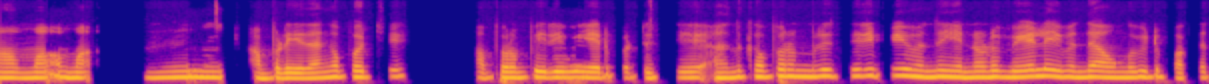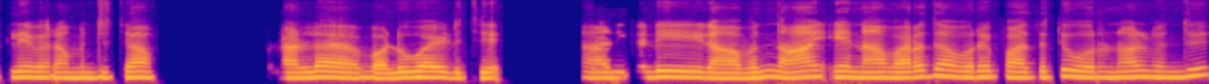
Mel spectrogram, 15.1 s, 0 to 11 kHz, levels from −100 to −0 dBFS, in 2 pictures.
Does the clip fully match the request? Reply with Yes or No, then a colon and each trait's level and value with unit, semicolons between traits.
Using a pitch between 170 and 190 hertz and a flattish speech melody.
Yes: medium, 185 Hz; narrow, 2.0 semitones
